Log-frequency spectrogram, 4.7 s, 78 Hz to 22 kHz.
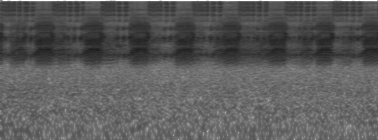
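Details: Song of a Meimuna iwasakii cicada, Nanzhuang, Taiwan, in September, captured with a Sony A7s3 and shotgun mic: continuous shrill, rasping buzz rising into regular throbbing swells roughly every half second.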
